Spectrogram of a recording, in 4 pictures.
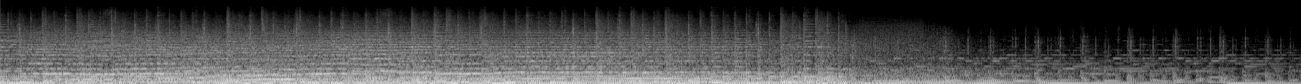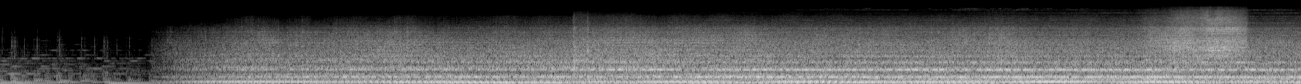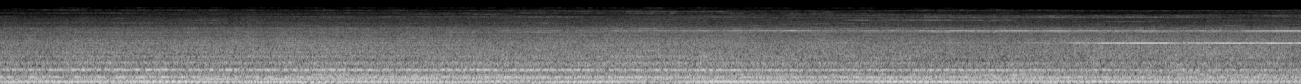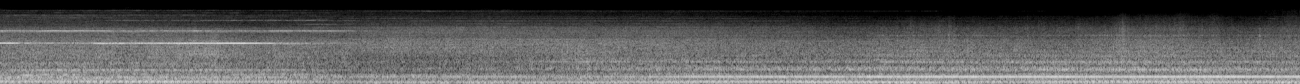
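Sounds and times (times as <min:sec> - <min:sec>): diesel engine drone: 0:14.7 - 0:33.6, 0:43.2 - 0:52.0
high-pitched wheel squeal: 0:24.1 - 0:25.8, 0:31.3 - 0:44.2
short hiss: 0:24.4 - 0:25.6.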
